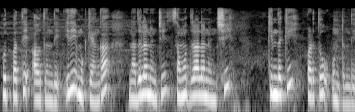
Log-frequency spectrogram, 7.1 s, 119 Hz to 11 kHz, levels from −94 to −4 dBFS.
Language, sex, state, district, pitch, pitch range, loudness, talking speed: Telugu, female, Andhra Pradesh, Anantapur, 235 Hz, 205-265 Hz, -16 LUFS, 95 wpm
